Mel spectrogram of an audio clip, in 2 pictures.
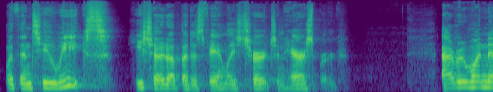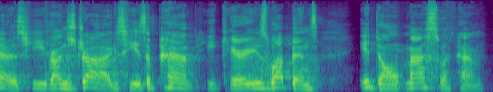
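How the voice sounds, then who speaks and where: A woman from a ministry giving a frank, animated testimony talk in a church, telling her story with laughs. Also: mid-range voice. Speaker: guest speaker from a ministry. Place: church sanctuary.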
